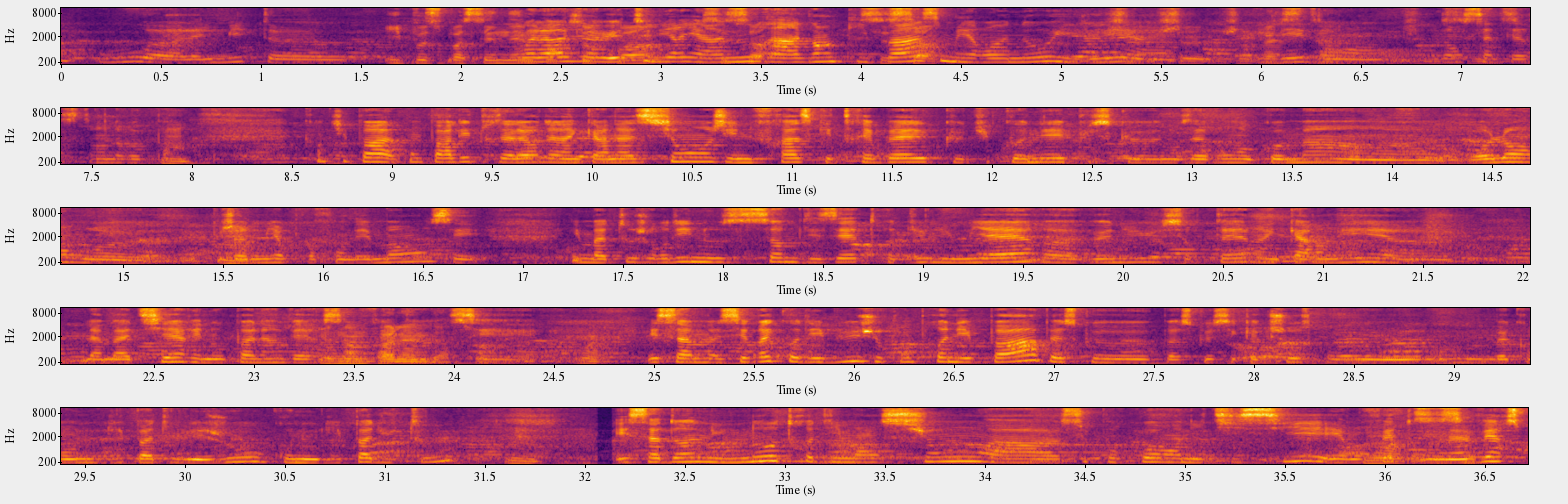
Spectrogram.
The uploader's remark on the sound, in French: Emission enregistrée dans mon café préféré de Rodez : LE BROUSSY.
